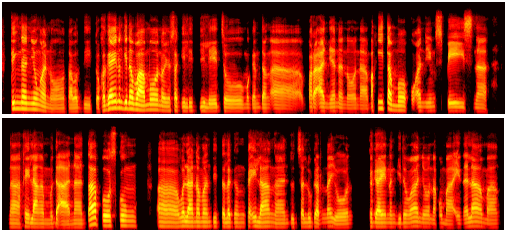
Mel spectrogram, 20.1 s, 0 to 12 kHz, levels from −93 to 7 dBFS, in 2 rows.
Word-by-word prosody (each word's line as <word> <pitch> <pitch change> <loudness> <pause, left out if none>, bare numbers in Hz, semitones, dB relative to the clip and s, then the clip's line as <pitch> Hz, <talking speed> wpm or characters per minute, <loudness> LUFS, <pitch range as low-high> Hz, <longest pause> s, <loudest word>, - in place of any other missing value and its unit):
tingnan 180 -1 +3
yung 160 -1 +1
ano 95 -5 -2
tawag 100 0 -3
dito 95 -1 -8
kagaya 175 +9 +8
ng 200 -1 +1
ginawa 165 -6 +9
mo 150 +1 +1
'no, 130 -2 -1
yung 120 -1 -5
sa - - 0
gilid-gilid. 115 -2 -6
So, 105 -1 -4
magandang, 105 0 -7
ah, 95 -3 -4
paraan 115 -2 +3
'yan 115 0 -3
ano 95 0 -8
na 90 -1 -5
makita 185 -4 +3
mo 130 -2 -1
kung - - -8
ano 120 -1 -4
yung 120 +1 -8
space 115 -1 +1
na, 105 -1 -1 0.5
na 110 -2 -2
kailangan 110 -3 0
mo 105 +1 -11
daanan. 100 +3 +1
Tapos 150 -6 +5
kung, 145 -2 -4 0.5
ah, 125 -2 -1
wala 135 0 +4
naman 130 0 -2
din 130 0 -9
talagang 120 0 -3
kailangan 125 -4 -1
do'n 115 0 -14
sa - - -3
lugar 125 0 -4
na 130 +1 -4
'yon 105 -1 -5 0.4
kagaya 120 -1 +4
ng 120 0 -9
ginawa 120 +3 -3
niyo 120 -2 -8
na 110 - -5
kumain 110 -1 -5
na 120 - -1
lamang. 120 -5 -2
120 Hz, 155 wpm, -23 LUFS, 105-130 Hz, 0.5 s, ginawa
